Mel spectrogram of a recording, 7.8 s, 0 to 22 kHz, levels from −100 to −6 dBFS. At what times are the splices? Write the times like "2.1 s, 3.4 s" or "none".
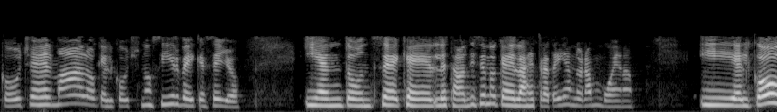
none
